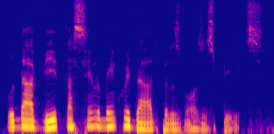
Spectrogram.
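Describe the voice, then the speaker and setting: A man's voice: mid-range voice, fairly quick, creaky, mellow, natural voice. A man voicing a kind reassuring son.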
